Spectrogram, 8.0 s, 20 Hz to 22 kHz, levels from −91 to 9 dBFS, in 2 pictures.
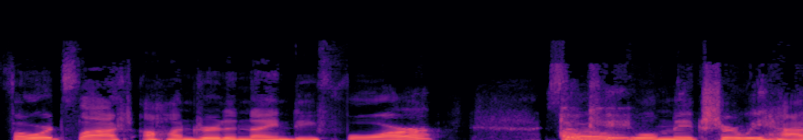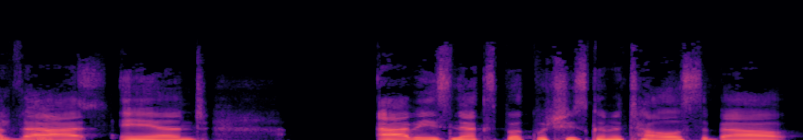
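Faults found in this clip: Call bitrate drop, 2.06–4.39 s, recovering just before "thanks and". Speech turns rough and watery, with the top end muffled. Encoder side: the bandwidth estimate fell, and the coarser, band-limited sound points to a drop from 40 to 13 kbps, with the low held for about 2.3 s.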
